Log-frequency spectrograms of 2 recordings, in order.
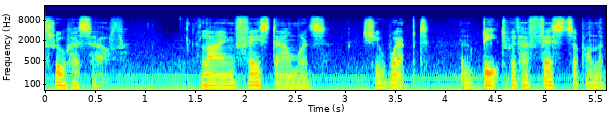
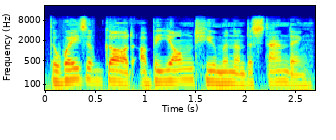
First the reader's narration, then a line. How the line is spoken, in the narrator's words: he cried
